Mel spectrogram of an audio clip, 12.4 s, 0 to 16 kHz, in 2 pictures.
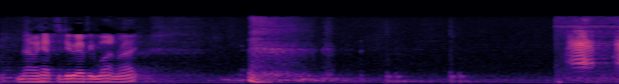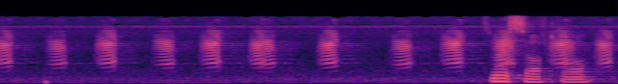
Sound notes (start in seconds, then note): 5.5 sound of frog calling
